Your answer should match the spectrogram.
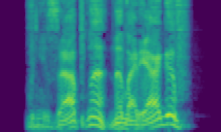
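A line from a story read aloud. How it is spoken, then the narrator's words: Skeptical snort. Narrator (Russian): Нурман хмыкнул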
